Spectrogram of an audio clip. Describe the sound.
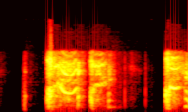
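Three harsh, throaty coughs clearing a tickle in the throat, the first two close together and the third after a short pause, led by a faint catch of breath.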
